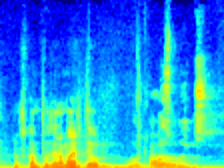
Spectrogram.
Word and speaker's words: Auschwitz: bueno, se pronuncia Auschwitz. Recuerden que en alemán la W es como una B.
